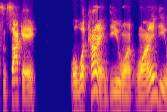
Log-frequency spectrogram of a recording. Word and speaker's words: sake: this easy four letter word so um it's pronounced sake now we're not in a live audience and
